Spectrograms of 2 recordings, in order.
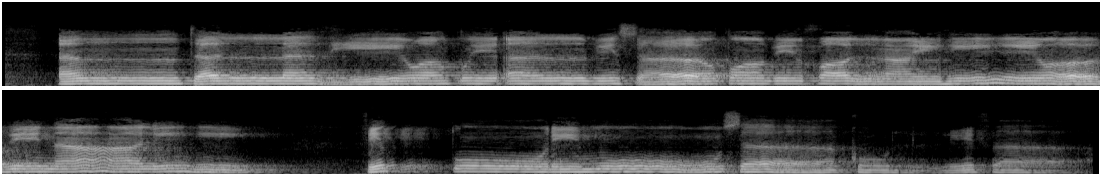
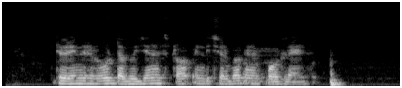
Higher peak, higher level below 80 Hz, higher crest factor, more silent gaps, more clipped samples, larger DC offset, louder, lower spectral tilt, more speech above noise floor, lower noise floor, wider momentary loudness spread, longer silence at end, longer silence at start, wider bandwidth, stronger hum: about the same, -4 dBFS vs -2 dBFS; second, -52 dBFS vs -38 dBFS; about the same, 18 dB vs 16 dB; neither; neither; neither; about the same, -21 LUFS vs -19 LUFS; second, -7 dB/octave vs -10 dB/octave; second, 32 dB vs 39 dB; second, -52 dBFS vs -56 dBFS; first, 13 LU vs 7 LU; second, 0.2 s vs 0.55 s; second, 0.05 s vs 0.5 s; second, 7.4 kHz vs 9.8 kHz; neither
